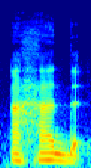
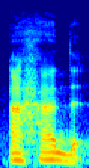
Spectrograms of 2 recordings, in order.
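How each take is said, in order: Both takes have the same delivery.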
